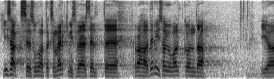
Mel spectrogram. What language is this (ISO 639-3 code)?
est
